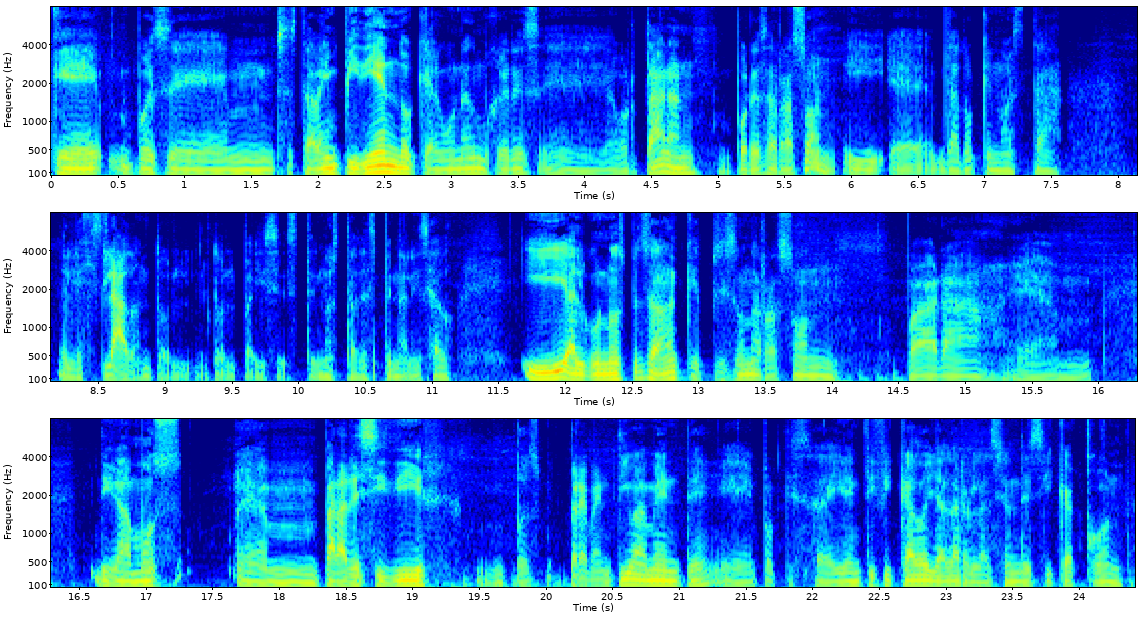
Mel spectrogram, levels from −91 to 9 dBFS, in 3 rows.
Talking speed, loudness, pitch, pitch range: 145 wpm, -33 LUFS, 80 Hz, 75-90 Hz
